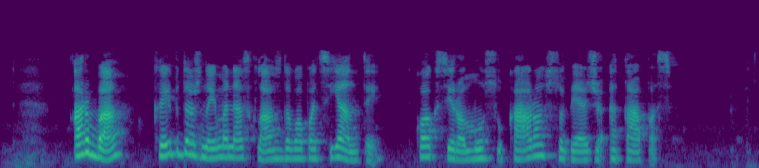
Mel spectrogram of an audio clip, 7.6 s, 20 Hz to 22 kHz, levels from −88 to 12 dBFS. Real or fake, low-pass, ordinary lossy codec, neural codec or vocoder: fake; 7.2 kHz; MP3, 48 kbps; codec, 16 kHz, 16 kbps, FunCodec, trained on Chinese and English, 50 frames a second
